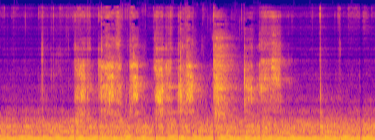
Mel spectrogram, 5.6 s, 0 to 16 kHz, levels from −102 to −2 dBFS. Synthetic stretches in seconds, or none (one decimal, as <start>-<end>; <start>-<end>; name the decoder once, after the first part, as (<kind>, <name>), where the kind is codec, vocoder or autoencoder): 0.0-1.5 (codec, SNAC); 2.2-2.7; 3.9-5.6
